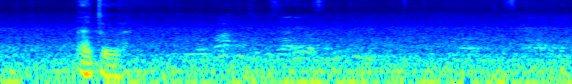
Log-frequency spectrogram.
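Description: A man speaks with animation through a microphone in a slightly echoing room.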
